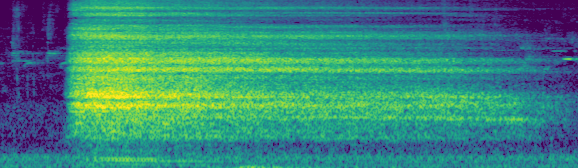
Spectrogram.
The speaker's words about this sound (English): And let's take a nice deep breath in through your nose, breathing really slow and deep.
